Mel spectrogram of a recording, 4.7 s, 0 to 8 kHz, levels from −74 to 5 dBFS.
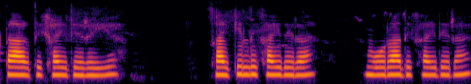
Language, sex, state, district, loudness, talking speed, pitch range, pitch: Hindi, female, Bihar, Araria, -19 LUFS, 180 wpm, 230-235 Hz, 230 Hz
